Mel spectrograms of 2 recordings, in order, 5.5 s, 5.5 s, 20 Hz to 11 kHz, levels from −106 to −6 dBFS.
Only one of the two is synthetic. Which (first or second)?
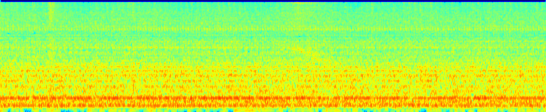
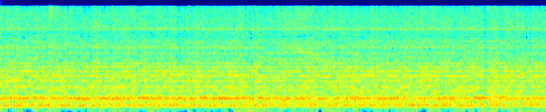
second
